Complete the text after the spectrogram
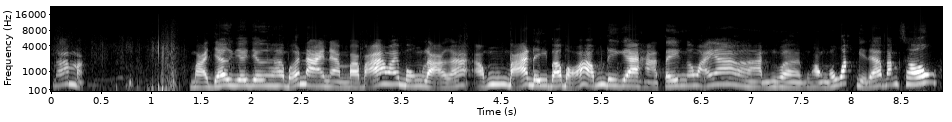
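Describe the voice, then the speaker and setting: Animated and fairly high-pitched, her voice pushed and bright, a woman speaks at a moderate pace with a Southern Vietnamese accent. As the relative caring for a sick man, she is interviewed and gives an emotional account. She rushes it, indignant, repeatedly restarting.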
